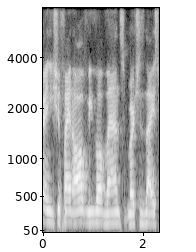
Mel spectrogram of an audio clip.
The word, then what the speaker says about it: Viva Van: It's closer to my actual language because in Vietnamese it's actually Vung.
